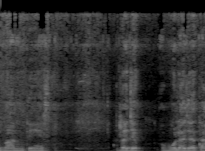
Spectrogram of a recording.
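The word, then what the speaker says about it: رجب: होता है तो ख्वाजा का महीना भी मान रजब बोला जाता है ख्वाजा का महीना रजब रजब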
